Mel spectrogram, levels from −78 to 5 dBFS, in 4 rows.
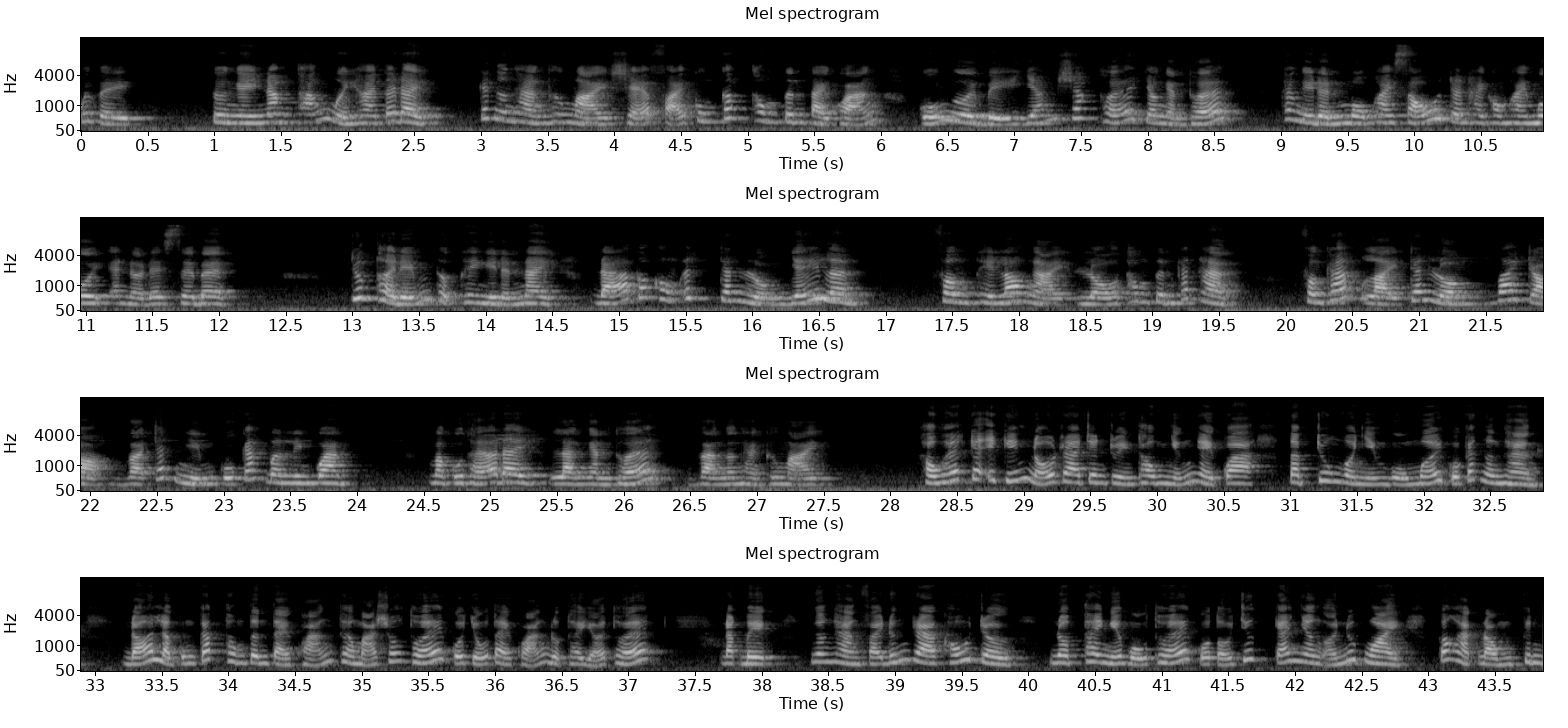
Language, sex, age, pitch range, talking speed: Vietnamese, female, 20-39, 230-320 Hz, 220 wpm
